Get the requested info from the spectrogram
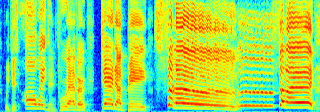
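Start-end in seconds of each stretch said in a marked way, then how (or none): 2.0-6.4 loud, high, long-stretched goofy shout; silly catchphrase yell. Pretend. Gamer signing off to viewers, hammed-up silly shout. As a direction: stretch out silly into a big playful holler.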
